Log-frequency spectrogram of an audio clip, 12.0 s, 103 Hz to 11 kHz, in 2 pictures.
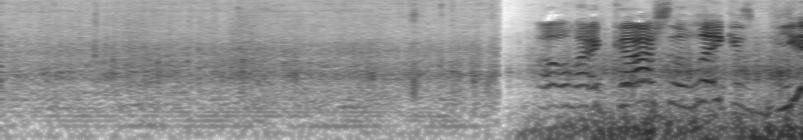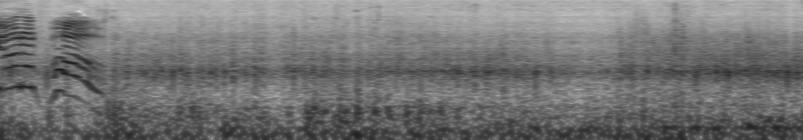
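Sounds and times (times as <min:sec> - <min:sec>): bike tyres crunching on gravel: 0:00.0 - 0:03.8, 0:06.8 - 0:12.0
portable generator humming: 0:00.0 - 0:06.8.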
